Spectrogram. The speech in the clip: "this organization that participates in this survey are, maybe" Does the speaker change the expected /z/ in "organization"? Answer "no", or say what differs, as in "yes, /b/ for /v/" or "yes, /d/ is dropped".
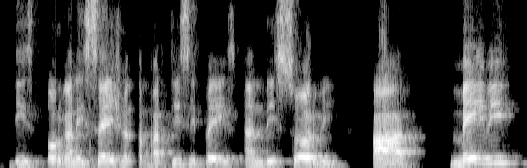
yes, /s/ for /z/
